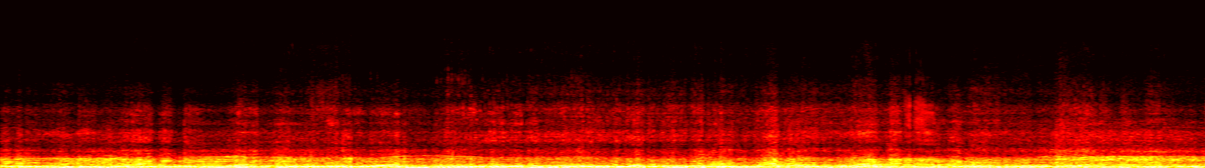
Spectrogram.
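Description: Demolition-derby compact car engines revving up and down over and over, the pitch rising and falling every second or so as the cars manoeuvre. The nearest engine is heard close up from the car's hood.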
